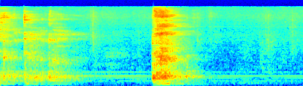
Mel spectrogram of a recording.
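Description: A person coughing: a short cough right at the start, then a louder single cough about two seconds in.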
